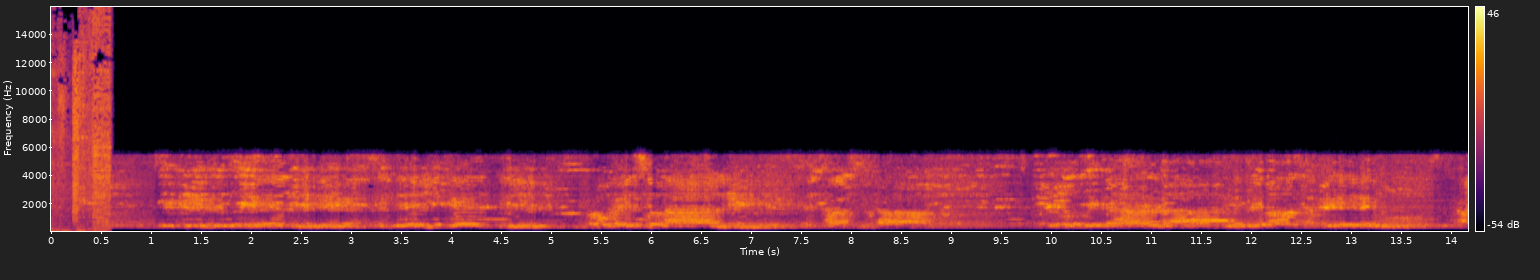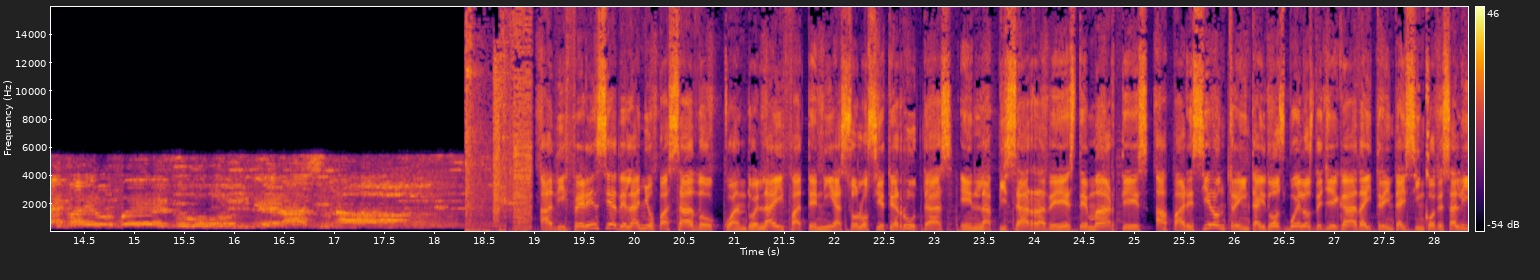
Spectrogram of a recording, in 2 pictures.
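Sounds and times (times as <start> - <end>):
full-voiced choir singing an anthem through a small speaker: 0.4 - 18.4
speech: 19.1 - 28.3.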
